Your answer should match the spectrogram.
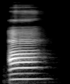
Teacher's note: The first tone is steady with a high pitch.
